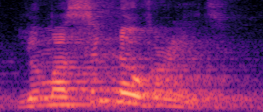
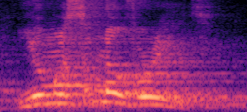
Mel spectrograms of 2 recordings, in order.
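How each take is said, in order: First: The t in mustn't is dropped. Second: The t in mustn't is dropped.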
